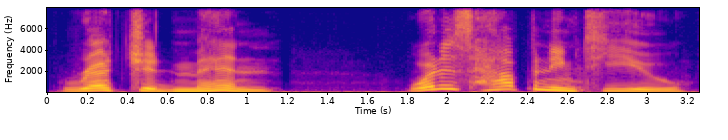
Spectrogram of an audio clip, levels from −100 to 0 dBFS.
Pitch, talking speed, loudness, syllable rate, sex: 190 Hz, 130 wpm, -17 LUFS, 4.0 syllables/s, male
